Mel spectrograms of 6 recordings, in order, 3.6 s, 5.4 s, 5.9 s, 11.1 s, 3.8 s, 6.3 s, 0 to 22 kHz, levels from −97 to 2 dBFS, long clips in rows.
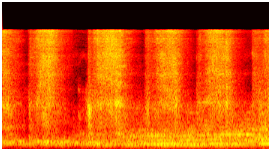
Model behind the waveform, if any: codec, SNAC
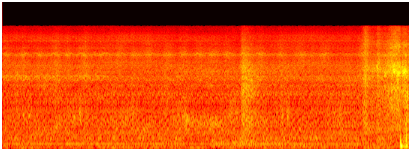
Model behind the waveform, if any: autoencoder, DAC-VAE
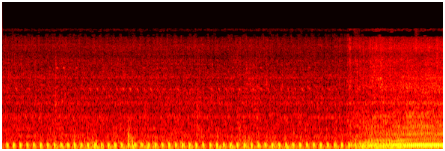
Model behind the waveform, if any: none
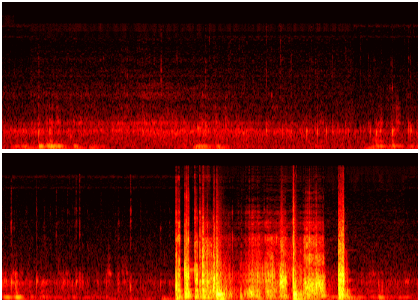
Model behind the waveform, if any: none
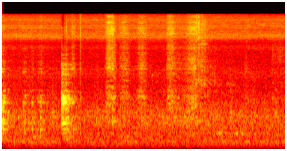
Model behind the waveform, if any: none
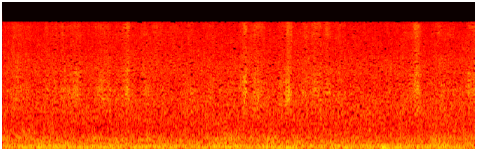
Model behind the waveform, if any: none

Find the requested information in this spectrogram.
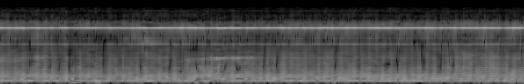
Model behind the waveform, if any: vocoder, BigVGAN v2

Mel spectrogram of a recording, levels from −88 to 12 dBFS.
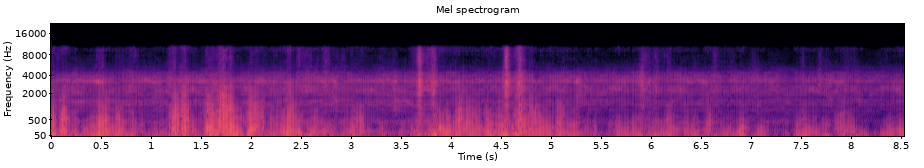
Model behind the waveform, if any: vocoder, WaveNeXt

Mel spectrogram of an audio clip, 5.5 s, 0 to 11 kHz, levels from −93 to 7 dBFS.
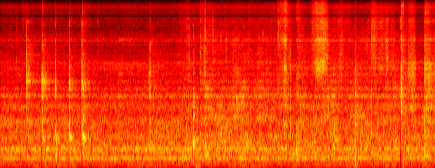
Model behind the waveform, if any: vocoder, Vocos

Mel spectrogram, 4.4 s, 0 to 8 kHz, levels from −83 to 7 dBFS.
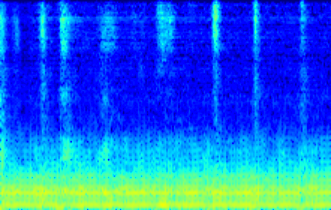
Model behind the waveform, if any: vocoder, Vocos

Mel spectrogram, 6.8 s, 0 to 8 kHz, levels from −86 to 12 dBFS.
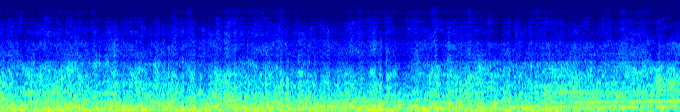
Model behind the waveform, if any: codec, HILCodec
